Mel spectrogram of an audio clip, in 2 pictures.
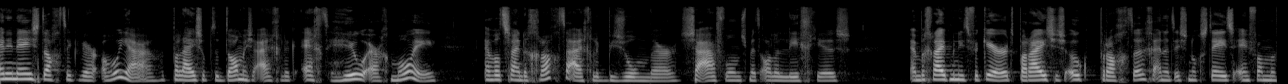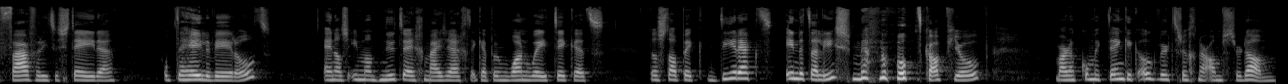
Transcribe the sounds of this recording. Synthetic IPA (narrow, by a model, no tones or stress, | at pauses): ɛnɪnejnzdɑχtɪkʋɪːɹʔowja̰ːɦət̚palɛjsɔb̚dədɑmɪsɛ̰jχənləkɛχtɦɪːlˠɛ̰ɹχmoːj | ɛnʋɑtsɛjndəχrɑχtəɛ̰jχən̩ləɡ̚bizɔndəɹsa̰ːvɔnsmɛtɑ̰ləlɪχjəs | ʔɛnbəχrɛjpmənitfəɹkɪːɹtpaːɾɛjsɪsowkprɑχtəχɛnətɪsnɔχstejtsḛjnvɑnməfaːvoːritəstejdən | ɔb̚dəɦejləʋɪːɾəlˠt | ɛnɑlˠsimɑntnytejχənmɛjzɛχtɪkɦɛpənwɑnwejtɪkət | d̥ɑnstɑpɪkdiɾɛktɪndətalismɛtmənmɔntkɑpʰjɔp | maːɹdɑŋkɔmɪɡ̚dɛŋkɪkowkʋɪːɹtərɵχna̰ːɹʔɑ̰mstəɹdɑm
